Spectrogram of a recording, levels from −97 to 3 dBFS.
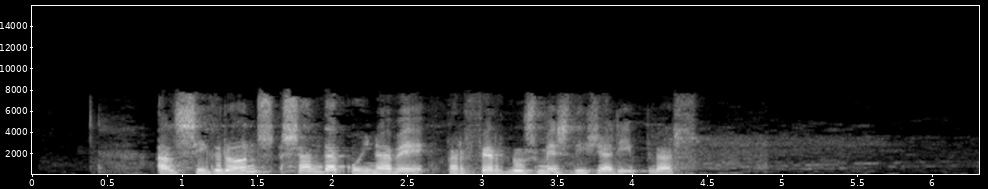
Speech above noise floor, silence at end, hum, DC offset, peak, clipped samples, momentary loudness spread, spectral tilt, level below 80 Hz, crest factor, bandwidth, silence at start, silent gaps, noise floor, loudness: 53 dB; 1.9 s; none; under 0.1%; -2 dBFS; under 0.1%; 6 LU; -4 dB/octave; -66 dBFS; 18 dB; 8 kHz; 0.85 s; none; -70 dBFS; -18 LUFS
